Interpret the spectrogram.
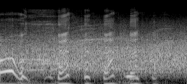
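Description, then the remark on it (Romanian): A short burst of a steady applause sound effect, a dense crackling patter of clapping that holds at an even level for about two seconds while a person talks over it. “Da, eu aveam aplauze aici, apropo.”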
